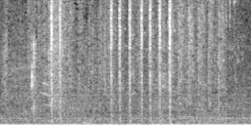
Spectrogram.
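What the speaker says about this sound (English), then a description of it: "So right here, I'm just spam shooting just to back up." Rapid automatic gunfire sprays in bursts on the Seatown map in Call of Duty, sharp repeated cracks fired close over a steady low hum.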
